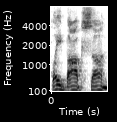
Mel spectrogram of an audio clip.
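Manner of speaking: put-on American accent. Asking whether the other speaker imitates the intro: imitating an american accent. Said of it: "in, like, an American accent? Like".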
